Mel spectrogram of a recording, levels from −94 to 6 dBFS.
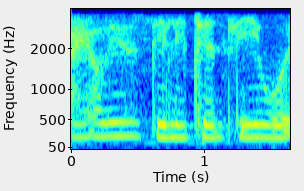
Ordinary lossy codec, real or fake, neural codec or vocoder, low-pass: none; real; none; 3.6 kHz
